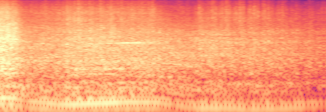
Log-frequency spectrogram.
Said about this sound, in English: The hulking armored mine clearer lurches into an open field.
